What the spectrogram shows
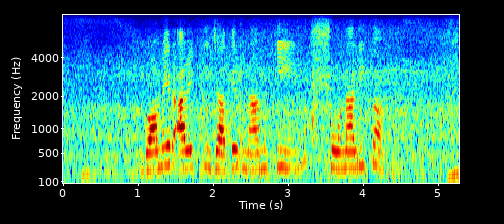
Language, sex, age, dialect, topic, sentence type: Bengali, female, 18-24, Standard Colloquial, agriculture, question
